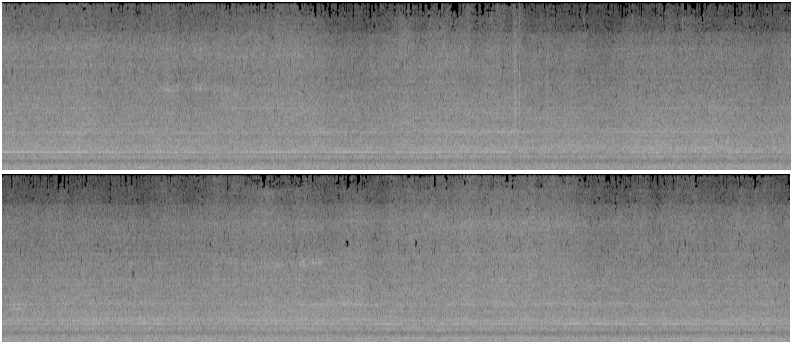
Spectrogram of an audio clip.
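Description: Cargo crane machinery running steadily as it hoists a grab loaded with grain: a continuous hum with two steady whining tones, one low and one high.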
